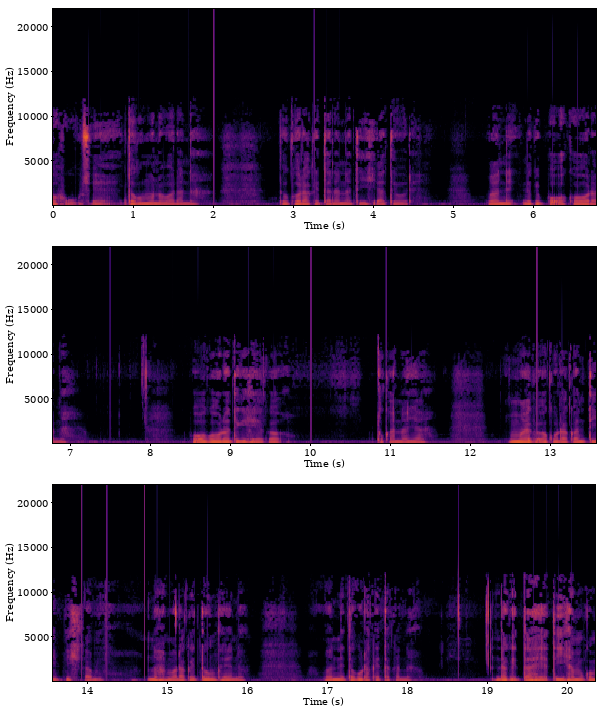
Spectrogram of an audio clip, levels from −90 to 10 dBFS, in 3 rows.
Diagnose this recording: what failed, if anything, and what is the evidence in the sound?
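Codec stage: the speech has a watery swirl throughout and nothing above 12.1 kHz, likely MP3 compression at a starved bitrate, something like 40 kbps.

Converter or digital input: word clock ticks, sharp and uneven, roughly every 0.15 s from 0.13 s to the end. The unlocked clocks slip about 150 ppm, dropping or repeating one sample each time.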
